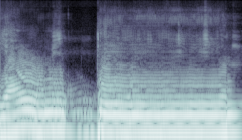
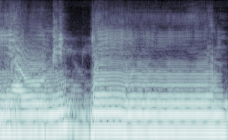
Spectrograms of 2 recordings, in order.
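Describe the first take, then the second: The two takes are said the same way.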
